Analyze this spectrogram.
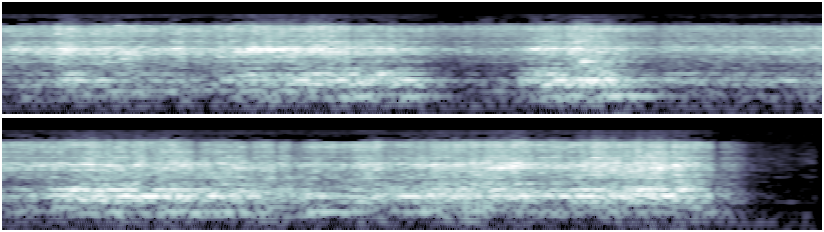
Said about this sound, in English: Captain Bellows climbed into the cockpit, and the lieutenant spun the propeller.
